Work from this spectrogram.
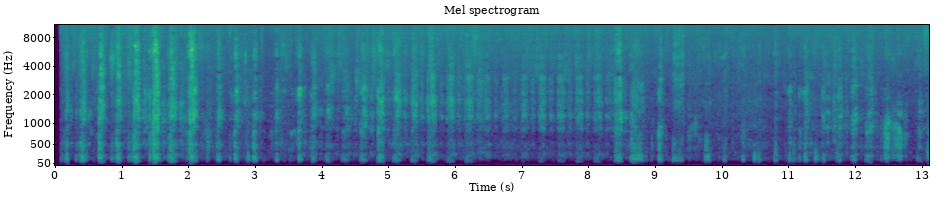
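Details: Chocolate Labrador Retriever making odd noises while being scratched on the back: rapid, rhythmic panting huffs, about four per second, with throaty grunting bursts.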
